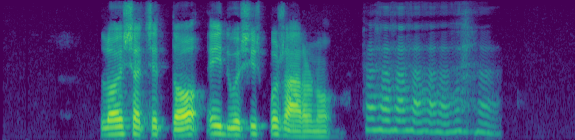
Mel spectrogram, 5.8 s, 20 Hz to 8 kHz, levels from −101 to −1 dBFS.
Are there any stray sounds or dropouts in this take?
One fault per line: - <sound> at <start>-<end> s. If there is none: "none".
- laugh at 3.6-5.0 s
